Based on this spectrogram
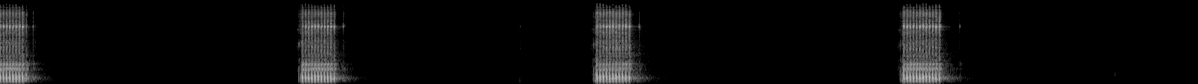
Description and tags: Pneumatic hammer - Atlas Copco r1 - Start 4
Atlas Copco r1 pneumatic hammer started four times.
4bar, 80bpm, air-pressure, atlas-copco, crafts, hammer, labor, metalwork, motor, pneumatic, pneumatic-tools, tools, work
